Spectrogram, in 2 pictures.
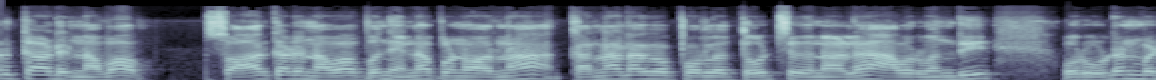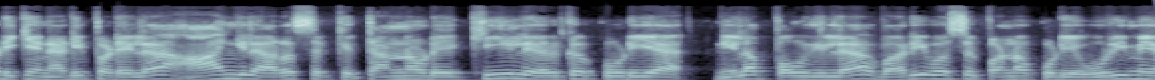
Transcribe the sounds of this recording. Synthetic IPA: ɾkaːɽɯnɐʋaːb̚ | saːɾkaːɽɯnɐʋaːbʋɐnd̪ɯɛnːɐpɐɳːɯʋaːɾnaːkɐɾnaːɽaːɣɐpːoːɾɯlɐt̪oːʈt͡ʃːɐðɯnaːlɐɐʋɐɾʋɐnd̪ɯɔɾɯʊɽɐnpɐɽɪkːɐɪnɐɽɪpːɐɽɐjlɐʔaːŋɡɪlɐːɾɐsɯkːɯt̪ɐnːɯɽɐjɐkiːɪlɪɾɯkːɐkːuːɽɪjɐnɪlɐpːɐɣɯðɪjɪlɐʋɐɾɪʋɐsɯlpɐɳːɐkːuːɽɪjɐʊrɪmɐj

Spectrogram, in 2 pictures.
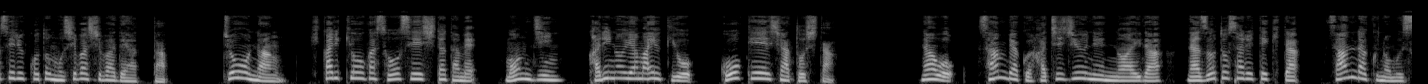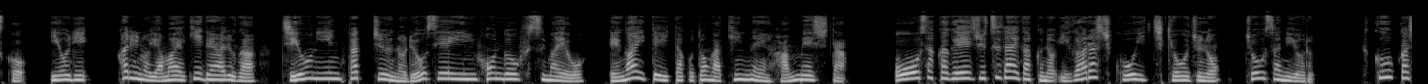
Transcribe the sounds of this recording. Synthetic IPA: se̞ɾɯ̟ko̞t̪o̞mo̞ɕibaɕibad̪e̞at̪ːa̰ | t͡ɕo̞ːnãŋ | çi̥kaɾʲikʲo̞ːɡaso̞ːse̞ːɕi̥t̪at̪ame̞ | mõ̞ɲ̟d͡ʑĩŋ | kaɾʲino̞jamajɯ̟kʲio̞ | ko̞ːke̞ːɕat̪o̞ɕi̥t̪a̰ | nao̞ | sãmbʲakɯ̟hat͡ɕiʑɨːnẽ̞nːo̞aid̪a | nazo̞t̪o̞saɾe̞t̪e̞kʲi̥t̪a | sãnɾakɯ̟no̞mɯ̟sɨ̥ko̞ | ijo̞ɾʲi | kaɾʲino̞jamaekʲid̪e̞aɾɯ̟ɡa | t͡ɕio̞ɲĩnt̪at͡ɕɨːno̞ɾʲo̞ːse̞ːĩɰ̃hõ̞nd̪o̞ːɸɯ̥sɨmae̞o̞ | e̞ɡait̪e̞it̪ako̞t̪o̞ɡakʲĩnːẽ̞ɰ̃hãmːe̞ːɕi̥t̪a | oːsakaɡe̞ːʑɨt͡sɨd̪aiɡakɯ̟no̞ʔiɡaɾaɕi̥kʰo̞ːit͡ɕi̥kʲo̞ːʑɨno̞ | t͡ɕo̞ːsaɲ̟ijo̞ɾɯ̟ | ɸɯ̟̥kɯoka

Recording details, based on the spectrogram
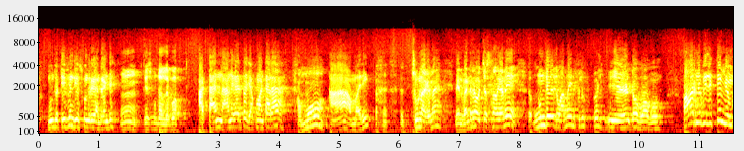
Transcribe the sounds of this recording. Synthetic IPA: mund̪uʈiːpʰint̪iːsukundiɾiɡaːnɾeɳɖit̪iːsukuɳʈaːnleːpoː | ɐ̰ʈːaːninaːnɐɡaːɾit̪oːd͡ʒɛpːɐmɐɳʈaːɾaːɐmːoːaːmːɐɾi | t͡ʃuːnaːɡanaːne̞ːnuʋɛɳʈɐneʋɐt͡ʃːest̪unːaːɾɡaːneːmund̪eːnd̪uʋɐnːaːjnipʰilueːɳʈoːbaːbu | aːɾnibilist̪ːeːmiː

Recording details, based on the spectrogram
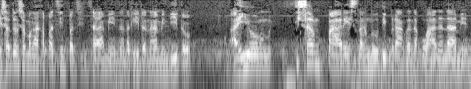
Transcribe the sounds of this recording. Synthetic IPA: ʔɪsɐd̪ʊnsɐmɐŋakɐpɐnsɪnpɐnsɪnsɐʔaːmɪnːɐnɐkiːt̪ɐnaːmɪnd̪iːt̪o̞ | ʔɐjːʊŋʔɪsaŋpaːɾɛsnɐŋnuːd̪ɪbɾak̚nɐnɐkʊhaːnɐnːaːmɪn

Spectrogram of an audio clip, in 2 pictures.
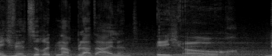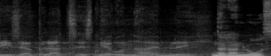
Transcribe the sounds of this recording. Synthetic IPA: ɪçv̥ɪlt͡suʁʏknaːχb̥latʔaɪlant | ʔɪçʔa̰ʊx | d̥iːzɐ̰pʰl̥a̰t͡sɪstmiːɐʔʊnha̰ɪmlɪçnadanloːs

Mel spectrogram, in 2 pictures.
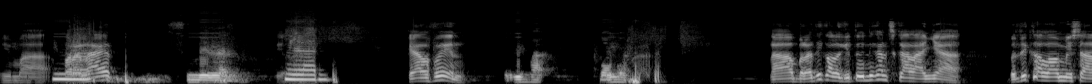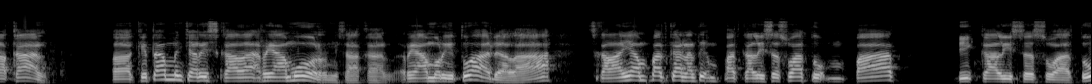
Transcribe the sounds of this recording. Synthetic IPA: lima̰paɾanaɛt̪̚səmbilan | milan | kɛlfɪn | lima | oka̰ | nahbəɾart̪ikaloɡit̪uinikansə̥kalaɲa | bədikalawmisalkan | əkit̪aməɲt͡ʃaɾisə̥kalareamʊrmisa̰lka̰nreamʊɾit̪uadalah | sə̥kalaɲaəmpat̪̚kanːant̪iəmpat̪̚kalisəsuat̪uʔəmpat̪̚ | dikalisəsuat̪u

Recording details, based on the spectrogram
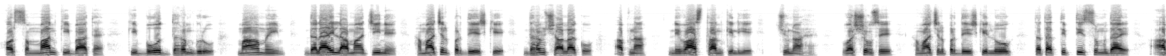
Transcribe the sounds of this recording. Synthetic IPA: ɔːɾsəmːaːnkibaːt̪ɦɛ̰ː | kiboːt̪̚d̪ʱɐɾəmɡʊɾu | mɐɦaːmɐim | d̪ɐlaːilaːmad͡ʒine | hɐmaːt͡ʃəlpɾəd̪eːʃke | d̪ʱɐɾəmʃaːlako | ɐ̰pna | nɪʋaːsːt̪ʰaːnkelie | t͡ʃʊnaɦɛ̰ː | ʋɐɾʃõse | hɐmaːt͡ʃəlpɾəd̪eːʃkeloːɡ | t̪ɐt̪ʰat̪ɪp̚t̪isɐmʊd̪aːe | a̰ː

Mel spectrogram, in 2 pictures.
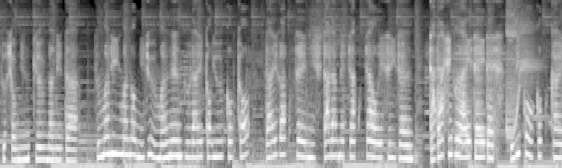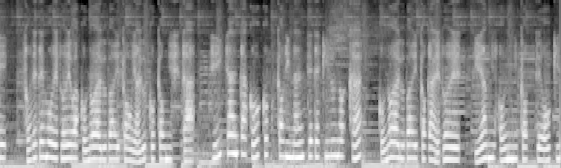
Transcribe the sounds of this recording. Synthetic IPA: t͡sɨɕo̞ɲʲĩŋkʲɨːnamʲid̪a | t͡sɨmaɾʲiːmano̞ɲ̟iʑɨːmãnːẽ̞ŋɡɯ̟ɾait̪o̞jɯ̟ːko̞t̪o̞d̪aiɡakɯ̟̥se̞ːɲ̟iɕi̥t̪aɾame̞t͡ɕakɯ̥t͡ɕao̞iɕiːzẽɴ | t̪ad̪aɕiɡɯ̟aiseid̪e̞sɨ̥ɾiko̞ːko̞kɯ̟̥kaiso̞ɾe̞d̪e̞mo̞e̞zo̞eβako̞no̞aɾɯ̟bait̪o̞ːjaɾɯ̟ko̞t̪o̞ɲ̟iɕi̥t̪ad͡ʑiːt͡ɕãŋkako̞ːko̞kɯ̟̥t̪o̞ɾʲinãnt̪e̞d̪e̞kʲiɾɯ̟no̞kako̞no̞aɾɯ̟bait̪o̞ɡae̞zo̞e | ijamʲihõ̞ɲ̟ːit̪o̞t̪ːe̞o̞ːkʲi

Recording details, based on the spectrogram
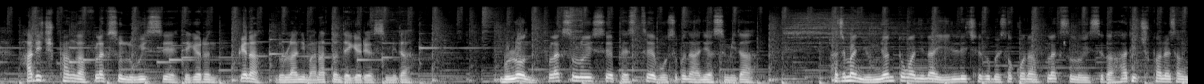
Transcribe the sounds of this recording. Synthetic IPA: hadit͡ɕʰu̥pʰanɡapʰɯɭe̞k̚s͈ɯluis͈ɯe̞te̞ɡjʌɾɯnk͈we̞nanoɭːaɲimanat͈̚ʌnte̞ɡjʌɾijʌs͈ɯmɲida | muɭːonpʰɯɭe̞ks͈ɯɭuis͈ɯe̞pe̞sʰɯ̥tʰɯe̞mosʰɯbɯnaɲiʌs͈ɯmɲida | had͡ʑimanjuŋɲʌnt͈oŋaɲinaiʎːit͡ɕʰe̞ɡɯbɯɭsʰʌk͈ʌnɦanpʰɯɭe̞k̚s͈ɯɭuis͈ɯɡaɦadit͡ɕʰu̥pʰanɯɭsʰaŋd

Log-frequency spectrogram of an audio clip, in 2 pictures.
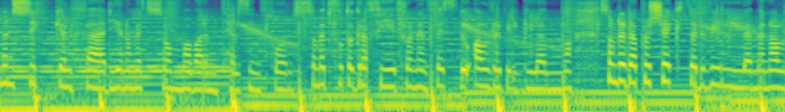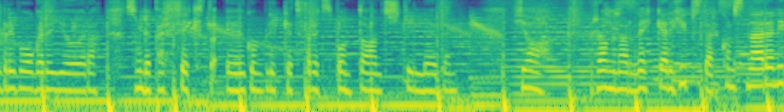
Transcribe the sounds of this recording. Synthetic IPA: mɛnsʏkːəlfæːɖjeːnɔmɛt̪sɔmːavaɾmt̪hɛlsɪŋfɔɾsɔmɛt̪fʊt̪ʊɡɾafiːfɾɔnɛnfɛst̪̚d̪ɵʔald̪ɾɪɡvɪlːɡlœmːasɔmd̪ɛd̪æpʰɾʊʂɛkt̪ət̪vɪlːəmɛnald̪ɾɪɡvoːɡad̪əjœːɾasɔmd̪ɛpʰæɾfɛkt̪aʔøːɡɔnblɪkːət̪fœɾɛt̪spɔnt̪ʰɑːnt̪st̪ɪlːəd̪ən | jɑː | ɾaŋnaɾvɛkːaɾhɪpst̪əɾkʰɔnsnæːɾənɪ

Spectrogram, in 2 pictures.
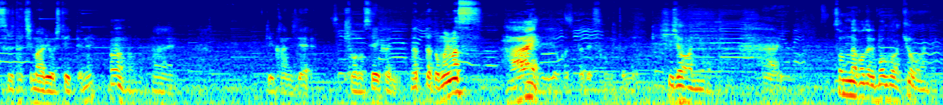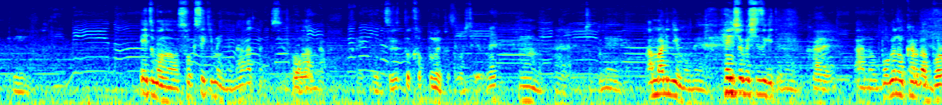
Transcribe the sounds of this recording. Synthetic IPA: soɾot̪at͡ɕimaːɾʲio̞ɕi̥t̪e̞it̪ːe̞ne̞ | ɯ̃ːɦõhõhai | t̪ːe̞iɯ̟kʰãɲ̟d͡ʑid̪e̞ | kʲʰo̞ːno̞se̞ːkaɲ̟ḭnat̪ːat̪o̞ːmo̞imasɨ̥ | haijo̞kat̪ːad̪e̞sɨ̥hõ̞nt̪o̞ɲ̟ḭçiʑo̞ːɲ̟ijokat̪ːa | haḭ | sõ̞nːako̞t̪o̞d̪e̞bo̞kɯ̟βakʲo̞ːβanḛ | ɯ̃ɴ | it͡sɨmo̞ano̞so̞kɯ̟se̞kʲimẽ̞ɲ̟ːiβanaɡat̪ːã̰ne̥sɨjo̰oaŋɡa̰sakʲĩɲd͡zɨːt̪ːo̞kʰapːɯmɯ̃ŋkḁt̪emaɕi̥t̪ake̞d̪oneɯ̃ɴ | t͡ɕo̞t̪ːo̞ne̞amːaɾʲiɲ̟imo̞ne̞hẽ̞ɰ̃ɕo̞kɯ̟ɕizɨɡʲit̪e̞ne̞ai | ano̞bo̞kɯ̟no̞kaɾad̪aboɾ

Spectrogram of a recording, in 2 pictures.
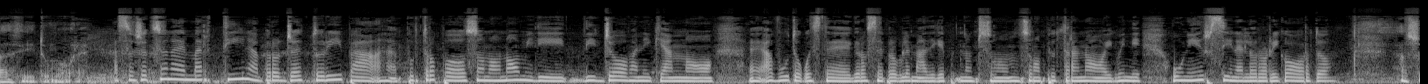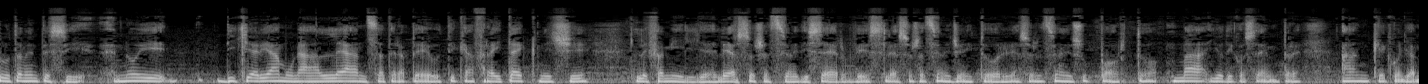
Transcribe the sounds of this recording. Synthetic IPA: azḭt̪ṵmo̰ːɾḛasːot͡ʃat̪sːjoːnemart̪iːnapɾod͡ʒɛt̪ːoɾiːpapurt̪ɾɔpːosoːnonɔːmid̪id̪id͡ʒoːvanik̟eanːo | a̰vuːt̪okwest̪eɡɾɔsːepɾoblemaːt̪ikenonsoːnononsoːnopjut̪ːɾanːojkwind̪iunirsinelːoːɾorikɔrd̪o | asːolut̪ament̪esḭ | noj | d̪ikjaɾjaːmounaːlːeant̪sat̪eɾa̰pɛ̰wt̪ikafɾait̪ɛknit͡ʃi | lefamiʎːeleasːot͡ʃat̪sːjoːnid̪isɛ̰rvḭslḛasːot͡ʃat̪sːjoːnid̪id͡ʒenit̪o̰ːɾilḛasːot͡ʃat̪sːjoːnid̪isupːɔ̰rt̪omaiːod̪iːkosɛ̰mpɾe | aŋkekʰo̰nʎia̰

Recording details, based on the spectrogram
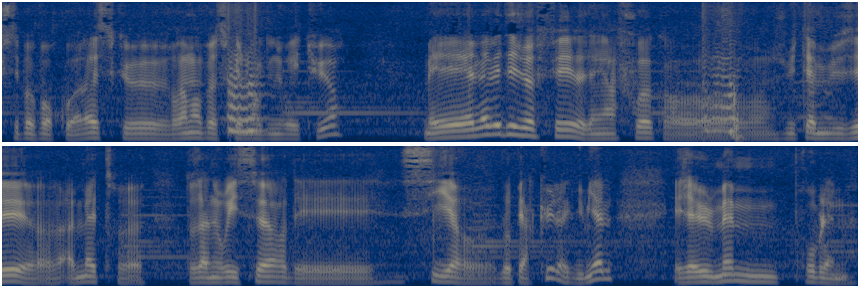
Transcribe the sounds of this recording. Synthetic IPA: ʒə̥sɛpapuʁkwaɛsə̥kəvʁɛmɑ̃paʁsə̥kɛlpald̪ənuʁit̪ʰyʁ | mɛɛlːavɛd̪eʒafɛlad̪ɛʁnjɛʁfwakɑ̰̃ | ʒəmet̪ɛamyzeø̰a̰mɛt̪χø̰ | d̪̥ɑ̃zɛ̃nuʁisœʁd̪ḛ | siʁ̰lopɛʁkʲylavɛkd̪əmjɛl | eʒavɛyləmɛmpχɔblɛm

